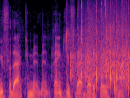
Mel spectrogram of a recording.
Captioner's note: applause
